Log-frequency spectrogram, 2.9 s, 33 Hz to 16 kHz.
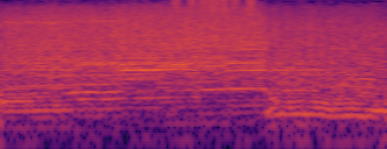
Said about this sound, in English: The awesome sound of these V8s.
